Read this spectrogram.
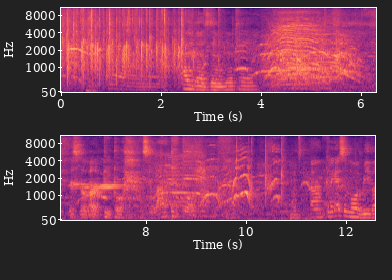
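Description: A young man sings into a microphone over loudspeakers.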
